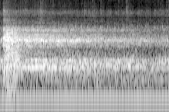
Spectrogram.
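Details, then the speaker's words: Indesit washing machine drum not turning: motor hum starts and pulses without settling into steady spin while brushes spark; worn motor brushes. "потому что как никак то там шепелев искрят щетки щеточки искрят у нас клапан работает вот такого не было чем он либо вообще не круг либо пульсирует так"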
